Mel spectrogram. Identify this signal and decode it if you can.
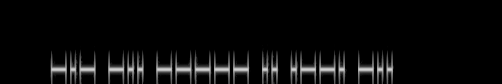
Morse code, heard as a keyed tone, about 25 wpm, 700 Hz. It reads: KD0IPD
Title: USA Call Signs 25wpm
